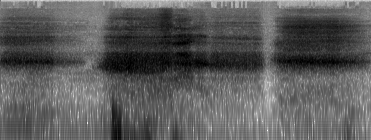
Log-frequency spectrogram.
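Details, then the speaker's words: Day after lung wash (bronchoscopic lavage) for inflamed lungs, patient unable to breathe through nose, with air hunger: loud, harsh, hissing, gasping breaths in and out; laboured breathing. "Also, because I keep forgetting that I can't get any air basically through my nose, so I end up with air hunger and breathing like this"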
